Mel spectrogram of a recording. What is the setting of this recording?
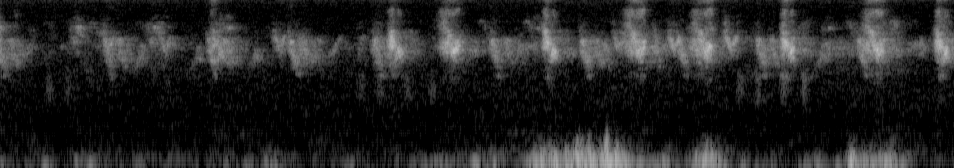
park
